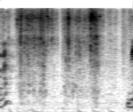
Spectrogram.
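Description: A thin clear plastic bag crinkling and rustling with irregular crackles as a hand rummages in it and draws out a sheet of stickers.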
